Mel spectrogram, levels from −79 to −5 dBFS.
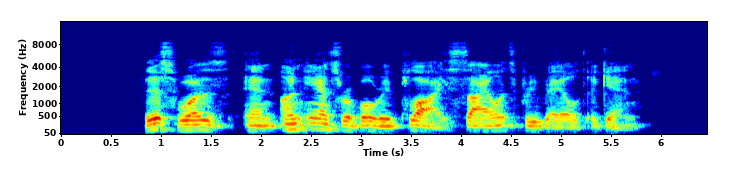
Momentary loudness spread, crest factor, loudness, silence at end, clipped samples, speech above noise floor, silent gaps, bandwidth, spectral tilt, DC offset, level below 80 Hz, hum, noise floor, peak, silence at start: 10 LU; 20 dB; -23 LUFS; 0.7 s; under 0.1%; 60 dB; none; 9 kHz; -6 dB/octave; under 0.1%; -72 dBFS; none; -82 dBFS; -4 dBFS; 0.85 s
